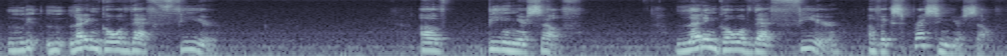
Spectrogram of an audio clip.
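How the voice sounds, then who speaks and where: Woman, middle-aged, lowish pitch, reflective monologue, thoughtful pauses and rephrasing, slight background noise. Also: darkish tone, poor audio. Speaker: spiritual channel host and self-published author.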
